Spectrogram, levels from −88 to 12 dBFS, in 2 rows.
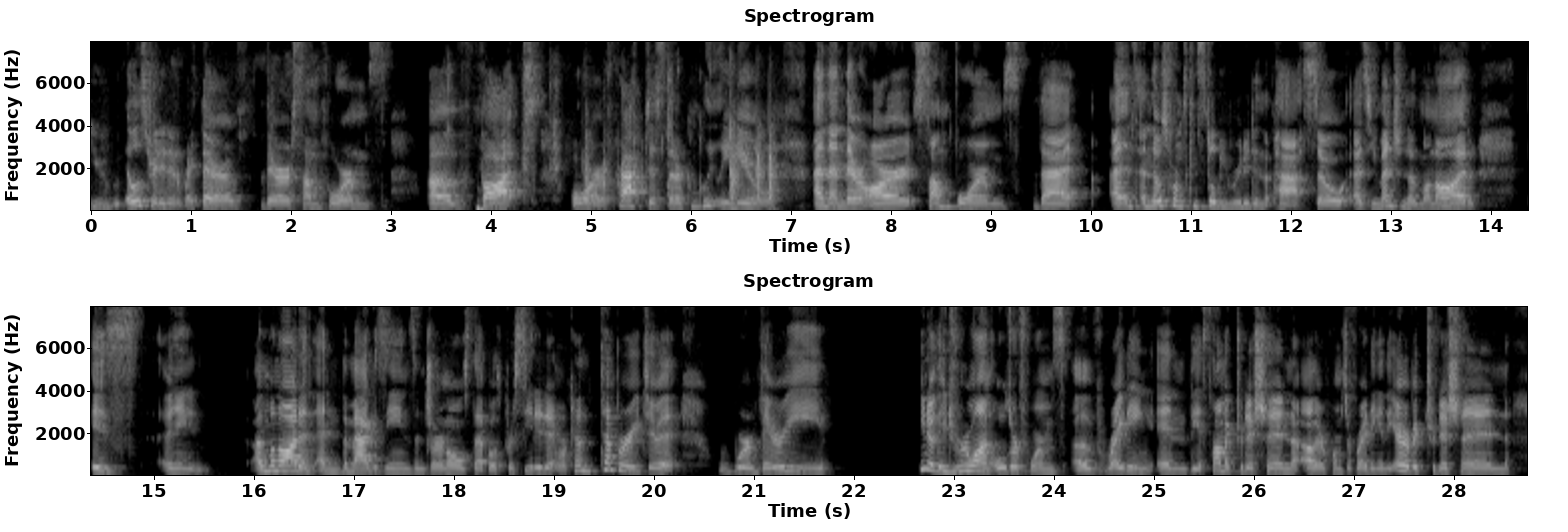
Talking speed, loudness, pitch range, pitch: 175 wpm, -29 LUFS, 180-220 Hz, 190 Hz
